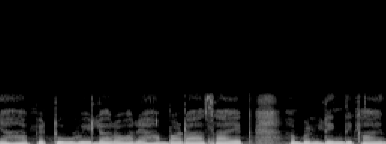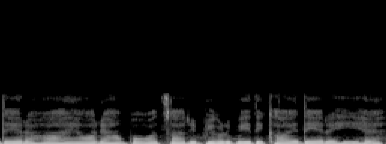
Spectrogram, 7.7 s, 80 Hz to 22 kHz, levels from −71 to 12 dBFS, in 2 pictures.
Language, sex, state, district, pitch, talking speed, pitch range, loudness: Hindi, female, Haryana, Jhajjar, 195 Hz, 185 wpm, 190-200 Hz, -12 LUFS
